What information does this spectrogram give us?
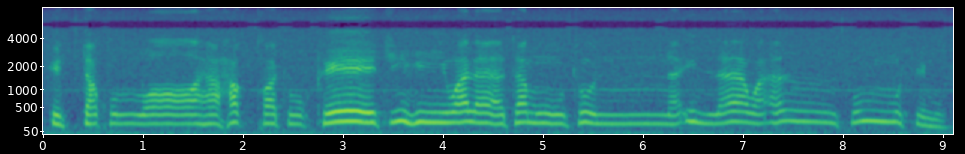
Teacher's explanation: تقاته قرأ الكسائي فقط بالإمالة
